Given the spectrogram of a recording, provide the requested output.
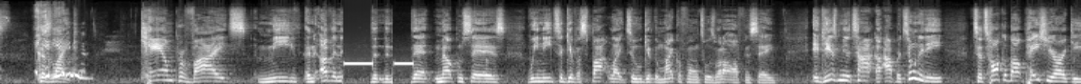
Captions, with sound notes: Because like, Cam provides me an other (beep) that Malcolm says we need to give a spotlight to, give the microphone to is what I often say. It gives me an opportunity to talk about patriarchy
